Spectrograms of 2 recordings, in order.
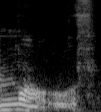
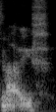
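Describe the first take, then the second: First: It is said with a posh British pronunciation. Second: It is said with an Australian pronunciation. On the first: "I want to sound push, so I'll go mauve" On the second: "we pronounce it in Australia as mauve"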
